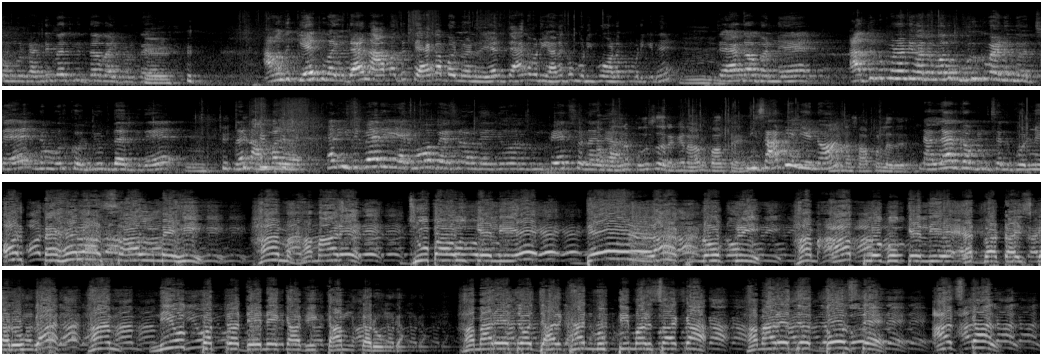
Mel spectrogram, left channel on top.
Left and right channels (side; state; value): both; different; correlation 0.00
